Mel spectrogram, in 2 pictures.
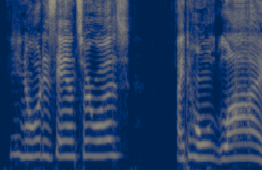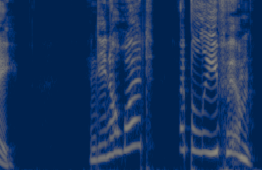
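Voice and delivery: very high, loud, worked-up rant; exasperated. A narrator's reading. Chip tells counselors about Miller, exasperated. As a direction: build to loud, high disbelief.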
